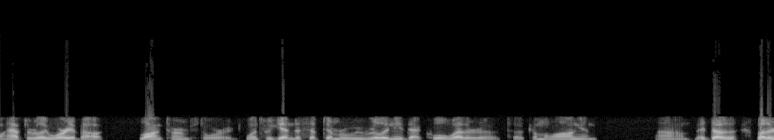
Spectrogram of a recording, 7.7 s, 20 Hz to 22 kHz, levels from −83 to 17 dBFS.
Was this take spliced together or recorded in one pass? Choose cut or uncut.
cut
